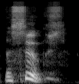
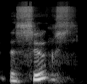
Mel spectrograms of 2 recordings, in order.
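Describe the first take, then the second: First: "The souks" falling, as a statement; confirming fall. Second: "The souks" rising high as a question; questioning rise. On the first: Boy confirms the answer. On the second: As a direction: ask "The souks" with a raised, rising end. Questioner repeats the answer. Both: Acted.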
